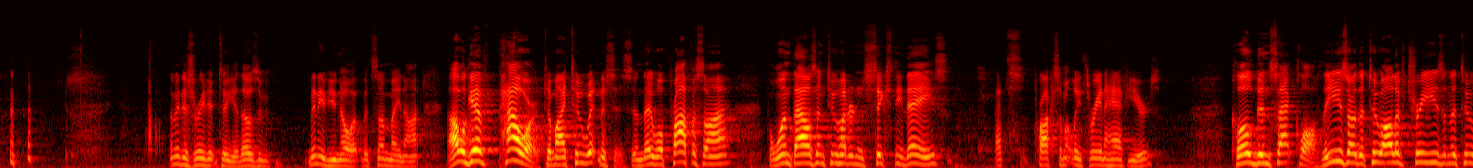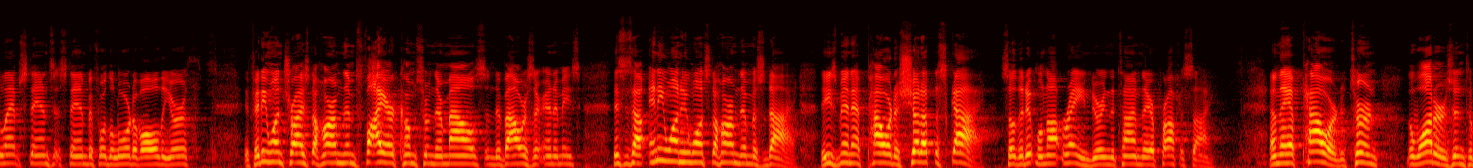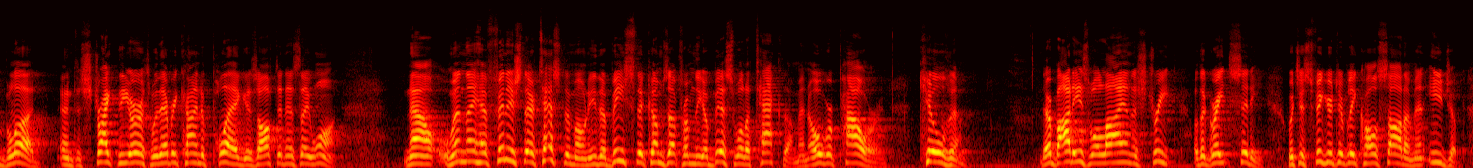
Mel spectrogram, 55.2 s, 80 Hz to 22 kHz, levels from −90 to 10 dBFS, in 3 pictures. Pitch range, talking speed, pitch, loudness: 175-220 Hz, 190 wpm, 195 Hz, -28 LUFS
